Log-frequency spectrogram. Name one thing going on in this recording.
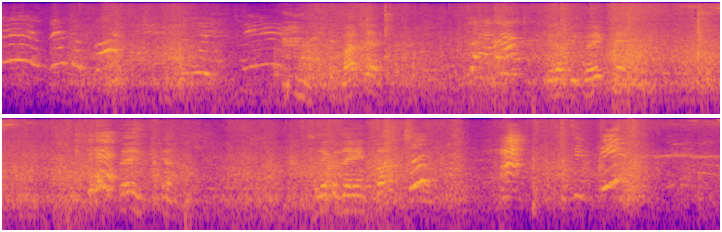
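A young woman talks and coos playfully close by.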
